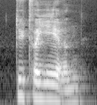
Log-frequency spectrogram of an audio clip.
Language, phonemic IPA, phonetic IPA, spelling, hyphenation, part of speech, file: Dutch, /ˌty.tʋaːˈjeːrə(n)/, [ty.tʋaˈjɪːrə(n)], tutoyeren, tu‧toy‧e‧ren, verb, Nl-tutoyeren.ogg
- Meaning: to address someone casually by using jij, jou or the unemphatic je, as opposed to formal u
